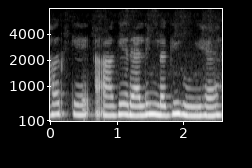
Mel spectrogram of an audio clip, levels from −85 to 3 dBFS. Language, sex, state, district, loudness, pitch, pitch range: Hindi, female, Jharkhand, Garhwa, -10 LUFS, 255 Hz, 245-270 Hz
